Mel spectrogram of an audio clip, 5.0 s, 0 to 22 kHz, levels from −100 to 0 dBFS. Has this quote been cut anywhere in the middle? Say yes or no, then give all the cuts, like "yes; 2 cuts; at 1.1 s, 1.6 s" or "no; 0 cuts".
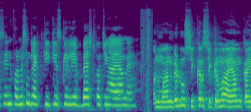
yes; 1 cut; at 2.9 s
